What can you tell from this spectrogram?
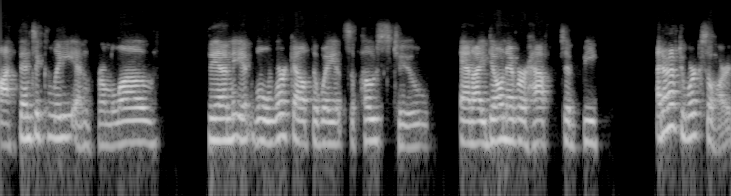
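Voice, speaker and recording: Using a plain, everyday voice, a woman speaks at a moderate pace with a fairly low pitch and ordinary pitch variation. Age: 60s. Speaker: wellness summit panelist. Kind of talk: panel discussion.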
